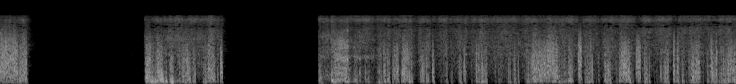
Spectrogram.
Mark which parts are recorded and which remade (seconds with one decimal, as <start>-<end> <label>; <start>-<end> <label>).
0.0-3.2 recorded; 3.2-3.8 remade; 3.8-7.4 recorded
